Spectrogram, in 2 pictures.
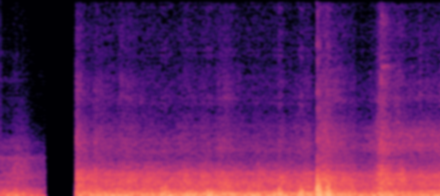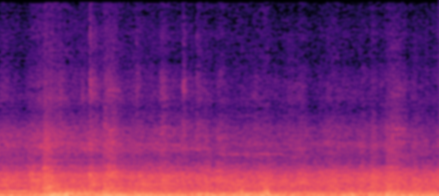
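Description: Freight train of loaded ballast hopper wagons rolling past, a steady rumble with occasional knocks of wheels over the track. The sound cuts out for a moment just after the start.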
